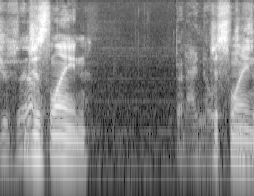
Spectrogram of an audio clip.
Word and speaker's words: Ghislaine: Ghislaine. That's what it says here. But I know it's Giselle. Ghislaine.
